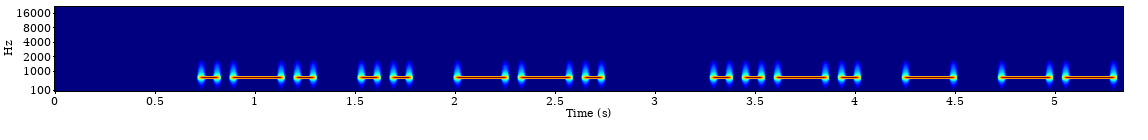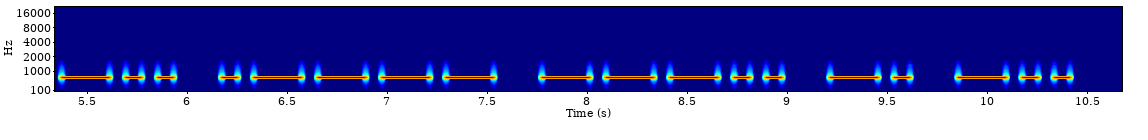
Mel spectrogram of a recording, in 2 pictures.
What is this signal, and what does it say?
Morse code, heard as a keyed tone, about 14 wpm, 700 Hz. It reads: RIG FT818ND
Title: Common QSO Phrases Encore 15wpm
